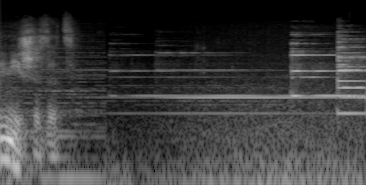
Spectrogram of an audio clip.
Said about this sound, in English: National pride rang out in Kiev. The bells of St. Michael's Cathedral chimed at midnight as Ukrainians prayed for survivors as well as the fallen and are reminded that after a year of war, Ukraine still stands.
